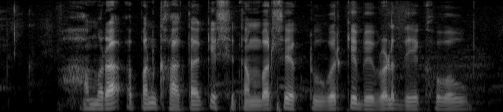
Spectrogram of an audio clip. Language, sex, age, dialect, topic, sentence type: Maithili, male, 36-40, Eastern / Thethi, banking, question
